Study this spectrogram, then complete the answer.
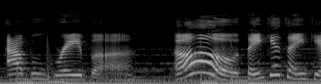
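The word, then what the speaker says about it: Abu Ghraib: Also, it's pronounced Abu Grabba.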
